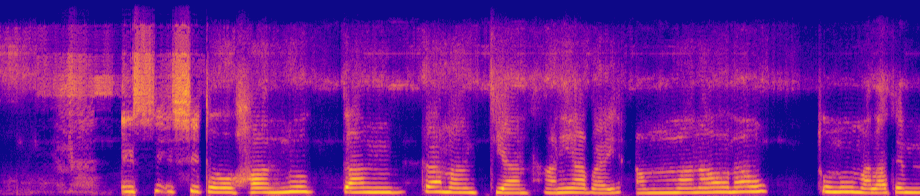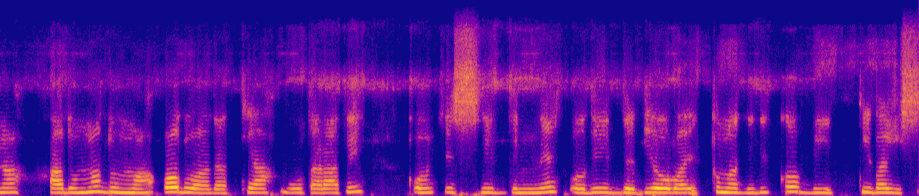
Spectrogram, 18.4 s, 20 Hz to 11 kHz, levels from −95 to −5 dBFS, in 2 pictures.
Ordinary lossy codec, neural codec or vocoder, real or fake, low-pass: Opus, 16 kbps; codec, 32 kHz, 1.9 kbps, SNAC; fake; 9.9 kHz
